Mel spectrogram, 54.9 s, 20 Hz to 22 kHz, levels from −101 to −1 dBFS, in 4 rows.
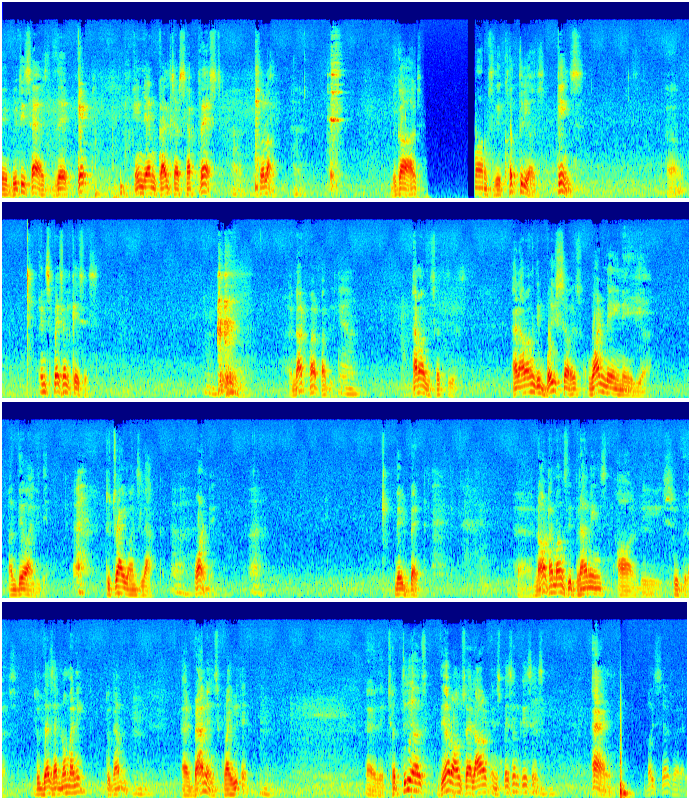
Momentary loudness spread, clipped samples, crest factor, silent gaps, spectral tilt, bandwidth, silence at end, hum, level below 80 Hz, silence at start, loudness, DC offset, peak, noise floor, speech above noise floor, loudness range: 23 LU; under 0.1%; 18 dB; none; -6 dB/octave; 15.5 kHz; 0 s; none; -48 dBFS; 0 s; -19 LUFS; under 0.1%; -2 dBFS; -62 dBFS; 44 dB; 8 LU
